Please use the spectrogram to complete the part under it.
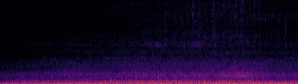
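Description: Road traffic on a congested, narrow road under construction near the new Manila International Airport gives a steady, close engine rumble with no gaps and no talking.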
